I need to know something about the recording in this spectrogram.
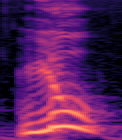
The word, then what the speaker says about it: loup: Loup. Non. On voit la lettre P, mais on n'entend pas le son P. Loup.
